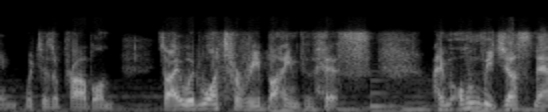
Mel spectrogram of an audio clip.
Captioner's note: chuckling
